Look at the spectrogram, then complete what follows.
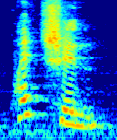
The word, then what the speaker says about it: question: Khi mà có đuôi S-T-I-O-N thì ở đây sẽ phát âm âm ch. Thì chúng ta sẽ cái đấy là question.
